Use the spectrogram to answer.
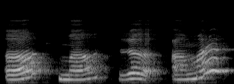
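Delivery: अ म र, then अमर, slowly joined; sounding out letters. Shown as a demonstration. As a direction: blend letters slowly for a child. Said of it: "अ की sound दे रहा है". (अक्षर जोड़ते हुए धीमे)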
